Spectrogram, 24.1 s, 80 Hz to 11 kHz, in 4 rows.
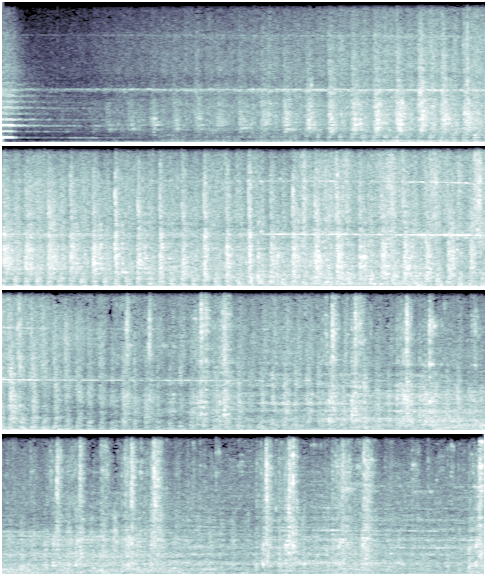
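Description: Steam train passing at close range: C17 974, a 4-8-0 steam locomotive, and its wooden carriages. The tail of a steam whistle cuts off right at the start; the train's noise then builds over the first few seconds and holds as the carriages roll by, their wheels clicking steadily over the rail joints.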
